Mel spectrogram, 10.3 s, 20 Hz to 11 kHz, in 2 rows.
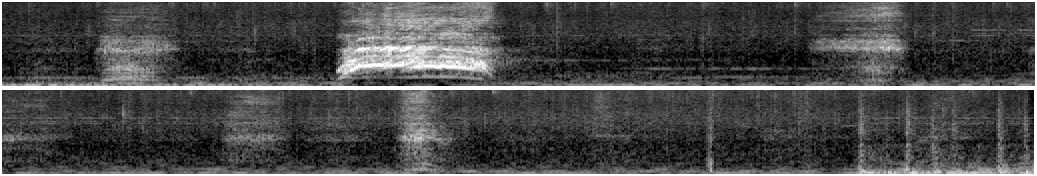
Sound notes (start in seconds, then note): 1.7 Gunnar screaming; 4.0 dramatic music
